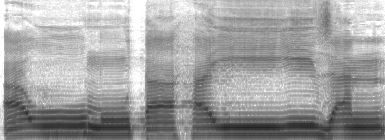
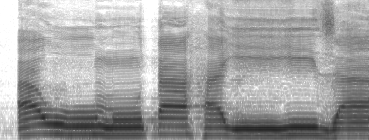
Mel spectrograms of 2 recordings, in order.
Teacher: Ini disebut bacaan mad iwad. Bunyi fathah tanwinnya kita ganti jadi fathah panjang.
